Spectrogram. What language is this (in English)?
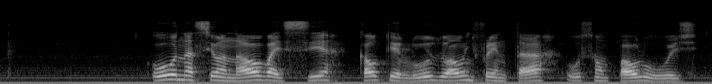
Portuguese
